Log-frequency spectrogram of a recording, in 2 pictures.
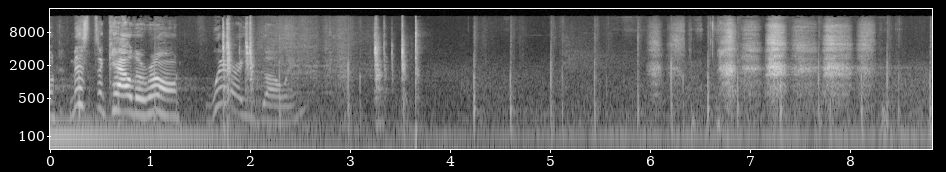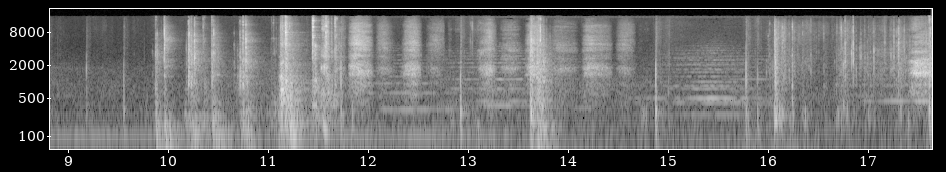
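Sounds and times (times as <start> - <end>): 
low steady hum: 0.0 - 17.6
speech: 0.2 - 2.6
breathy sounds: 5.9 - 9.0, 11.5 - 17.6
wooden clunks, rattles and knocks: 9.8 - 11.9
pull door being wrestled open: 9.9 - 12.0, 13.5 - 14.1.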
